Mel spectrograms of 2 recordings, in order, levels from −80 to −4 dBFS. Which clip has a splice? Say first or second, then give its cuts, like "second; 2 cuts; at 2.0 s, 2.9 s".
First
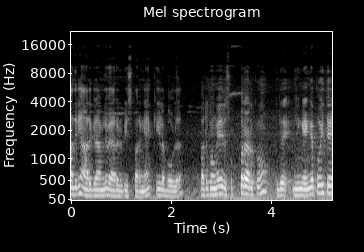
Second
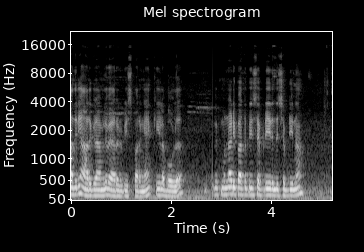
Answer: first; 1 cut; at 2.4 s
